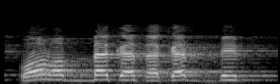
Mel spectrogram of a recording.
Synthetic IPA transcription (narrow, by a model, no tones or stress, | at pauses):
wɑɾˤɑbːɪkafakabːɪb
